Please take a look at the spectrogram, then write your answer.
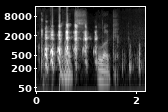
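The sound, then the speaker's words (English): A run of quick, loud clucking bursts followed by a drawn-out squawk and a few softer trailing clucks, clear, sounding like a voice imitating a chicken. “The old chicken hit my dick.”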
